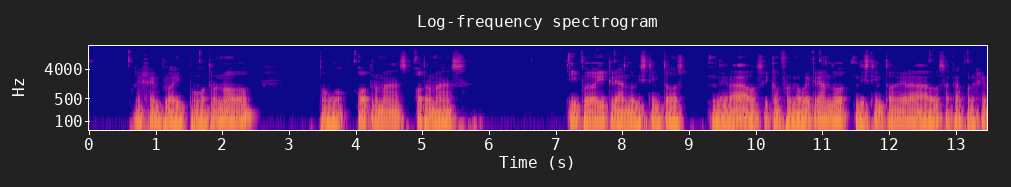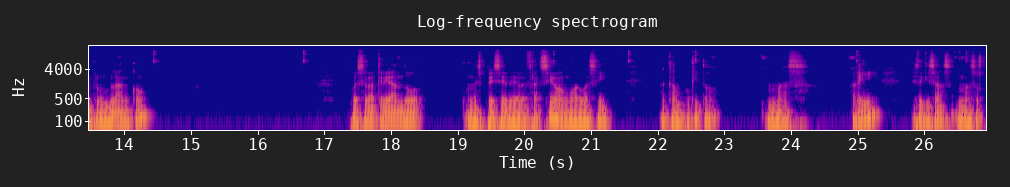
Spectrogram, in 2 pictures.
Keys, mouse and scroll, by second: 1.6 click, 3.9 click, 4.8 click, 6.6-7.5 drag, 7.8 click, 9.0-11.1 drag, 11.7-12.7 drag, 13.0 click, 14.3 click, 15.4-16.8 drag, 19.4-20.5 drag, 21.5 click, 22.4 click, 23.0-25.1 drag, 25.8 click, 26.5 click.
